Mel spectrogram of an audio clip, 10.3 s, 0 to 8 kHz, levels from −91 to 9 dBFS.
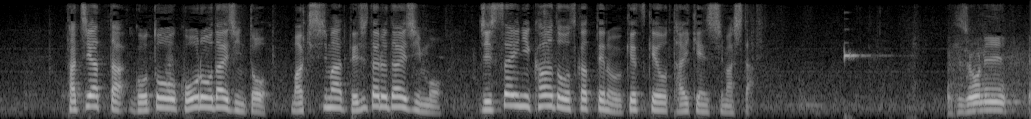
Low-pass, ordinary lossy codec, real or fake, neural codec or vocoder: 7.2 kHz; none; real; none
